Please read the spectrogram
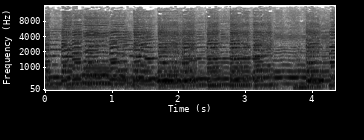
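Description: A section of alto and tenor saxophones playing a melody together in harmony, with a harp accompanying. The notes change several times a second over held lower notes.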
